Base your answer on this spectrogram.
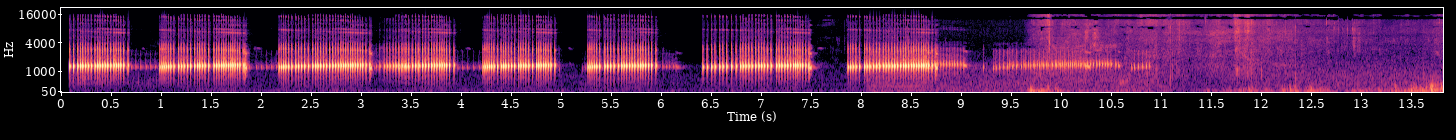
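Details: A natterjack toad (Epidalea calamita) in mating season, with croaking and amplexus, gives loud, rasping trills in a steady series, each burst under a second long.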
